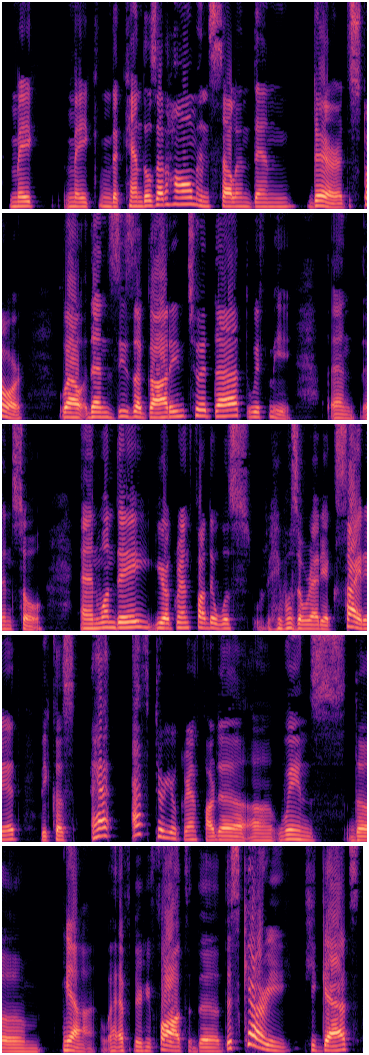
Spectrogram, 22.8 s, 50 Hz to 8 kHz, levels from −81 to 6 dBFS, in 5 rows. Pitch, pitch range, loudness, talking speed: 175 Hz, 150-195 Hz, -15 LUFS, 135 wpm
